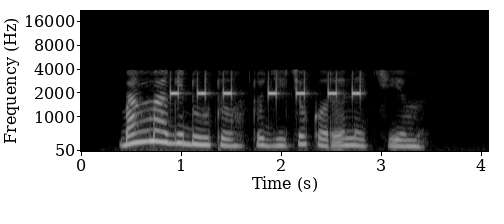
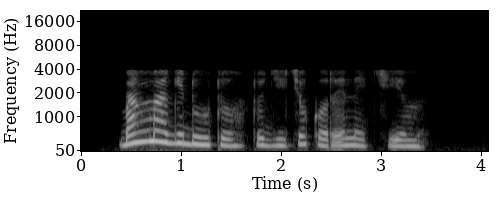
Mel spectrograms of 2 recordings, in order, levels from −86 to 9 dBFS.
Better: second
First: background sound (Telephone); 1 dB below the speech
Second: none

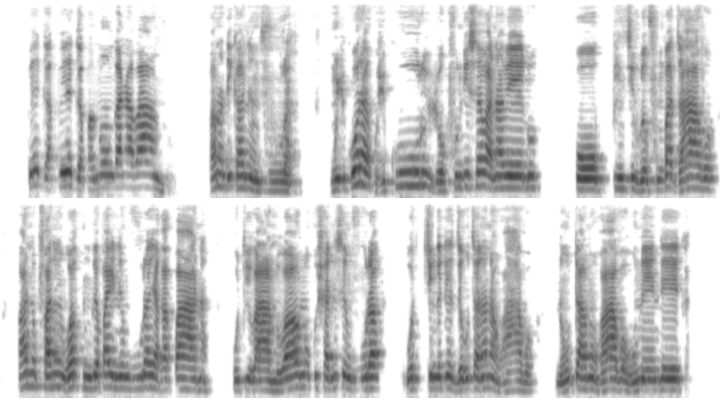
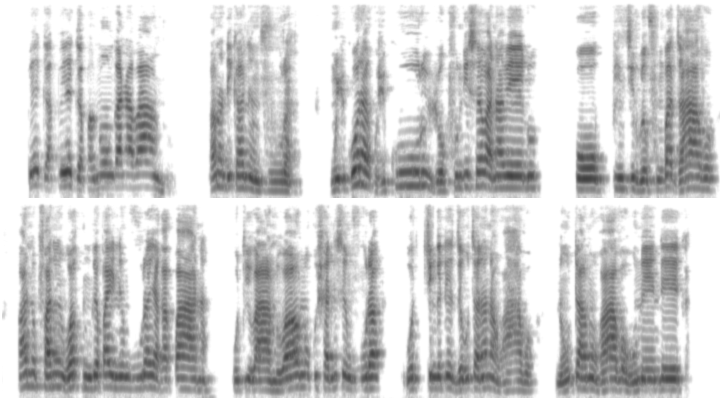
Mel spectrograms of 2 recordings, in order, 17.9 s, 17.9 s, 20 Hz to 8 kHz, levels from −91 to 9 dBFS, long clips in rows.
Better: first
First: none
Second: noise reduction (neural mask model Resemble Enhance denoiser)

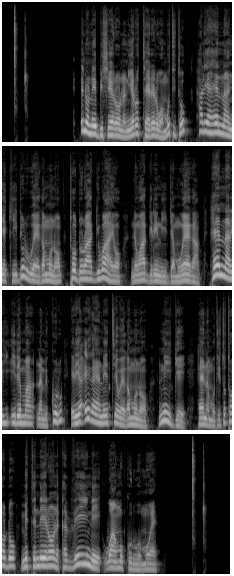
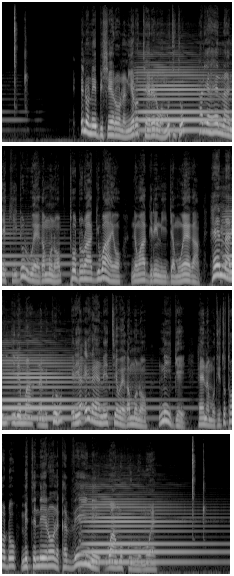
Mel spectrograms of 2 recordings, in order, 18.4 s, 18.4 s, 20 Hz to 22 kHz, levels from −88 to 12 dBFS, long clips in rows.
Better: first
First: none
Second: background sound (Bowed string instrument); 2 dB below the speech

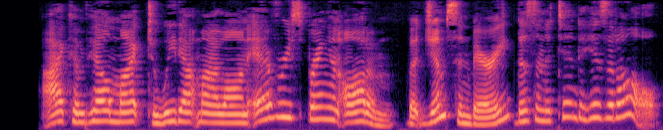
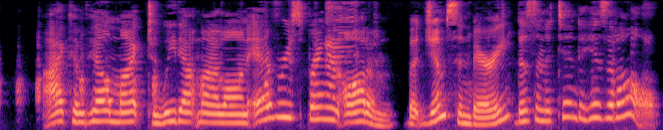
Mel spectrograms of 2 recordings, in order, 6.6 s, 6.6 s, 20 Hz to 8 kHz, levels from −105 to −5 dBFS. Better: first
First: none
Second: noise reduction (neural mask model Resemble Enhance denoiser)

